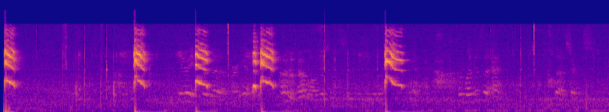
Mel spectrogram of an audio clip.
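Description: Orange rubber squeaky toy squeaked by a Tibetan terrier biting down on it: about six short, sharp squeaks, each falling in pitch, at irregular gaps of one to two and a half seconds, two in quick succession just after five seconds in, the last about eight seconds in. Faint clicks of teeth on the rubber between squeaks.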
